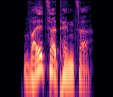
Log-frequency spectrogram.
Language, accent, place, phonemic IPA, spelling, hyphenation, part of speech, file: German, Germany, Berlin, /ˈvalt͡sɐˌtɛnt͡sɐ/, Walzertänzer, Wal‧zer‧tän‧zer, noun, De-Walzertänzer.ogg
- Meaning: waltz dancer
